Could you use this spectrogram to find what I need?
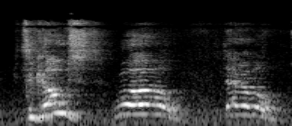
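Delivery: high, loud panicked shout of fear; frightened cry. Acted. Preacher voicing the terrified disciples, panicked shout. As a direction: cry out like terrified fishermen seeing a ghost.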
